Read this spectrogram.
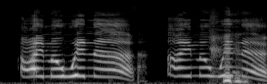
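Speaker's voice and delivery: thick, put-on Japanese accent, very high shout. Describing racers who flew over for the event, retelling their shout in a heavy Japanese accent. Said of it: "but with a heavy Japanese accent".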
